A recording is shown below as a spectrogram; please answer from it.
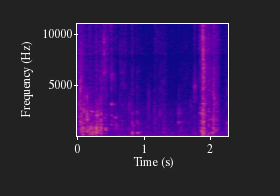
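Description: A faint, brief rustle, then a few small, quiet clicks over a low steady hum.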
